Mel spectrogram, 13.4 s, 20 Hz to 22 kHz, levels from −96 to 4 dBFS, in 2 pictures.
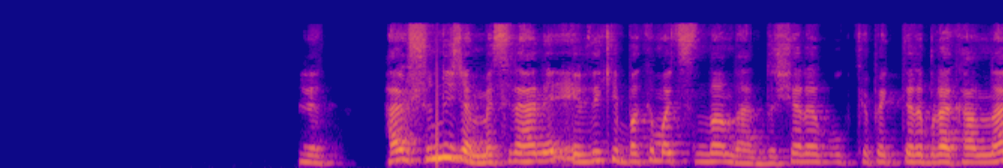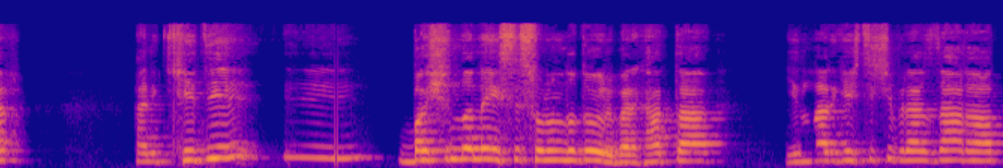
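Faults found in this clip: Gap between stream segments: segment timestamps misaligned at boundaries about 6 s apart, player pads with silence. Hard-edged dropouts in the speech at 2.90 s (about 8 ms) and 8.91 s (about 17 ms). Timeline stretched, no audio lost.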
